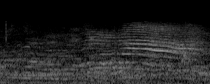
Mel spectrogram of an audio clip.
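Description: Background hubbub of young children and adults talking. In the second half a high-pitched child's voice calls out, its pitch falling.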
